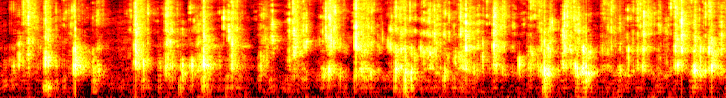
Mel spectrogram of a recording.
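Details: Raw meat and bones eaten by Kotetsu, a male American Bully, in a small room: steady crunching and wet smacks, irregular bites with brief pauses, occasional high squeaky clicks.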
